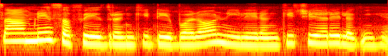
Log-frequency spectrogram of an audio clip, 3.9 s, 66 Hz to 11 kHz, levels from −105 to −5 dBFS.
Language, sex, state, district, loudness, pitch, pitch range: Hindi, female, Chhattisgarh, Raipur, -15 LUFS, 205 Hz, 190-225 Hz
